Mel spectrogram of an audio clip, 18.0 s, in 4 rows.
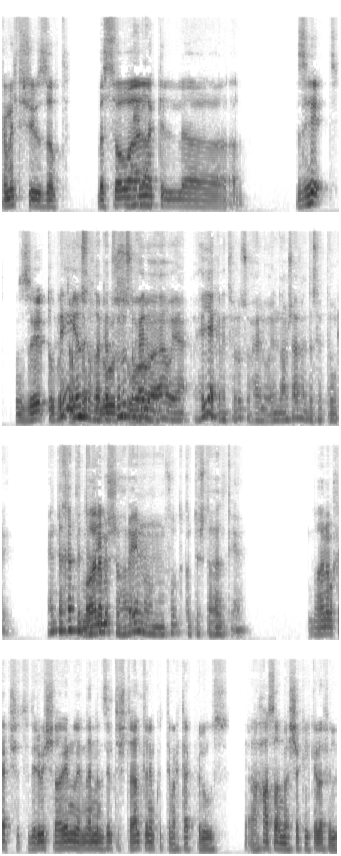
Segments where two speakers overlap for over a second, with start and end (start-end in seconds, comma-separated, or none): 5.2-6.7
